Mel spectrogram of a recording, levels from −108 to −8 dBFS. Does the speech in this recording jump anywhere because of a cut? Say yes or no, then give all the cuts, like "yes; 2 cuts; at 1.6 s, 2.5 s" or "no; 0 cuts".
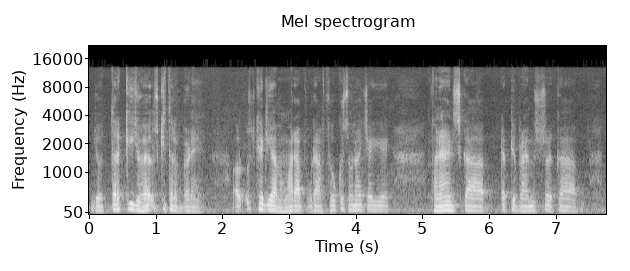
no; 0 cuts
